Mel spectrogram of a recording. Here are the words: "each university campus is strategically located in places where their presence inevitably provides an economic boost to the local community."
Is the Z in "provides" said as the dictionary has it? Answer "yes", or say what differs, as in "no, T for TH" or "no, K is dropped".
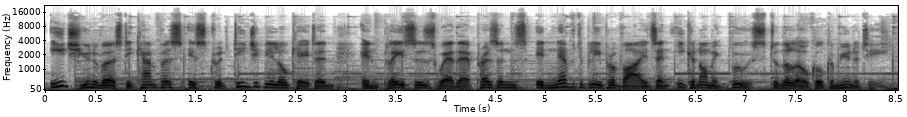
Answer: yes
